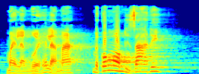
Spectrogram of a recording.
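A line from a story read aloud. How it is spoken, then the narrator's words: Shouting. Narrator (Vietnamese): hét lên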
